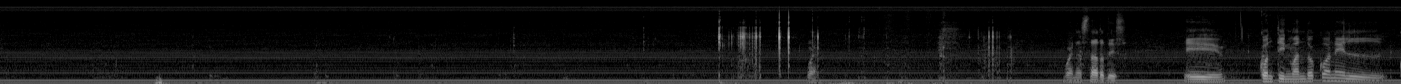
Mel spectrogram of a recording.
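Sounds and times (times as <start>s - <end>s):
electrical mains hum: 0.0s - 14.0s
faint low thump: 1.5s - 2.0s
sharp clicks and knocks: 7.2s - 10.2s.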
